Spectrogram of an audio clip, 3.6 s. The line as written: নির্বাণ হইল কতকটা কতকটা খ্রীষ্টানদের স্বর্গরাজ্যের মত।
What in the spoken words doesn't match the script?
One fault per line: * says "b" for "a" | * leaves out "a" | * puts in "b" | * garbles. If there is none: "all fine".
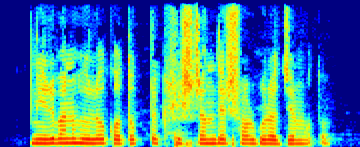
* leaves out "কতকটা"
